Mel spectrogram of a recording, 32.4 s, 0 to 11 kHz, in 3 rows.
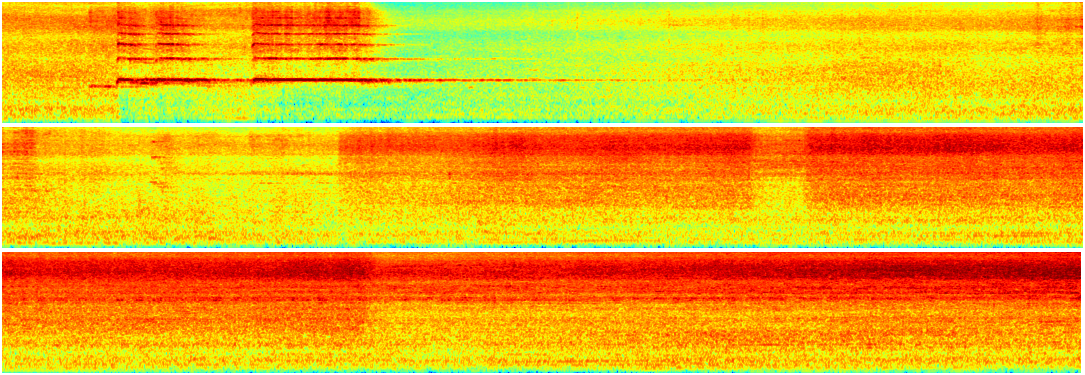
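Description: Metre-gauge 030+030 Mallet tank steam locomotive No. 403 sounding two steady whistle blasts of about a second each, just after the start. Then its steam hiss and rolling noise grow steadily louder as it approaches.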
